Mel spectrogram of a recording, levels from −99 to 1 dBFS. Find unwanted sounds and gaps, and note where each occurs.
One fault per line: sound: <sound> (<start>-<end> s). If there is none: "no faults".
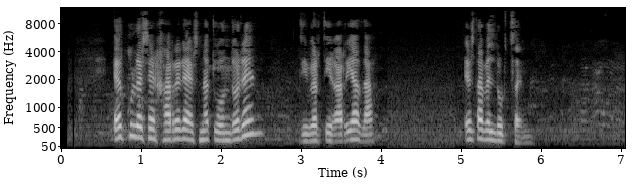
no faults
